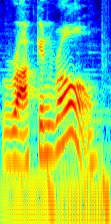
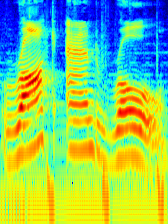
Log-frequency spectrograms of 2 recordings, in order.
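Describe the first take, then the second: First: The middle word is clipped into the others. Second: The middle word is said fully and clearly.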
